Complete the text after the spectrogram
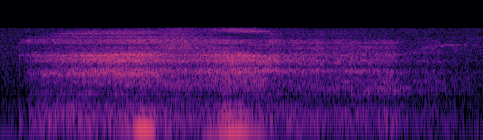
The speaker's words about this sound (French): Et la respiration par le nez se fait en automatique. Et on regonfle le ventre.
